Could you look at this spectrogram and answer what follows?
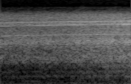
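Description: Steady, roaring jet engine noise of an airliner taking off in a video game, with a broad hiss, holding constant and swelling slightly louder toward the end, no voices.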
